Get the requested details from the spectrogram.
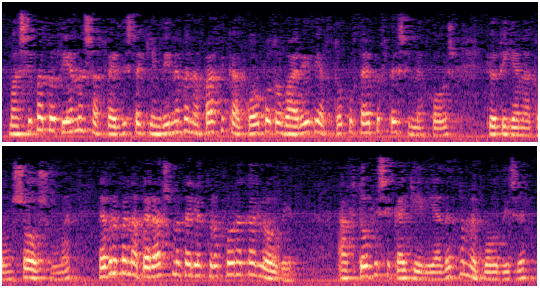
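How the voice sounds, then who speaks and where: Polite storybook robot, measured and deferential, read by a woman; mellow tone, roomy echo. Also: mid-range voice, lively intonation, lo-fi sound, slight background noise, close to an everyday voice. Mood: earnest, deferential. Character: polite reasoning male robot. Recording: echoey room, faint ambience.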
